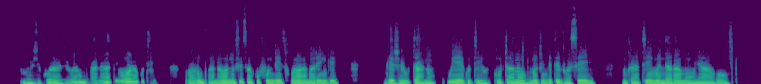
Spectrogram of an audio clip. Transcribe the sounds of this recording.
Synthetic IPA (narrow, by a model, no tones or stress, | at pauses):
muʐikoɾaʐe̞ʋaɾumbʱwanatino̞ːnakuti | ʋaɾumbwanaʋano̞ʃisakufundiswamaɾe̞ŋɡe̞ | ŋɡe̞ʐe̞utano̞uje̞kutiutano̞ɦuno̞t͡ʃe̞ŋɡe̞te̞d͡zwase̞i | mukatimwe̞ndaɾamo̞jaːʋo̞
